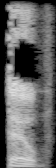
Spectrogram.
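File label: "téu", Hakka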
